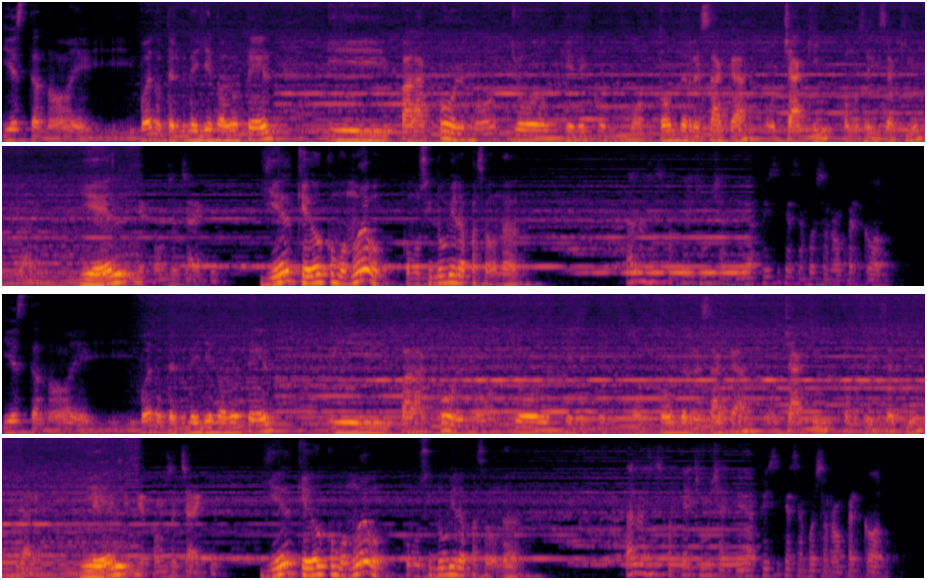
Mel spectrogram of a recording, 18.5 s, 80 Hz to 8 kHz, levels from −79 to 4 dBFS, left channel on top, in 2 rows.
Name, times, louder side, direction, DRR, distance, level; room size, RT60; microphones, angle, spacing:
voice 1, 0.0-9.3 10.0-10.5 11.8-14.5, left 1 dB, 25° left, 0.4 m, -24 dB
sound 1, 1.2-10.6, equal, 75° right, 1.1 m, -34 dB
sound 2, 2.7-16.7, right 1 dB, 20° right, 0.9 m, -35 dB
voice 2, 9.4-9.7 10.1-10.2 10.6-11.4 15.5-18.0, right 2 dB, 45° right, 0.6 m, -37 dB
3.6 x 2.8 x 3.2 m
head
